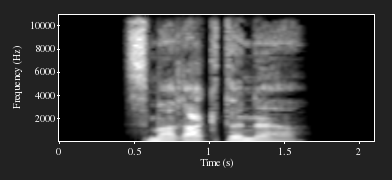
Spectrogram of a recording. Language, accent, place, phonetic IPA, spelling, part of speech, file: German, Germany, Berlin, [smaˈʁakdənɐ], smaragdener, adjective, De-smaragdener.ogg
- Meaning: inflection of smaragden: 1. strong/mixed nominative masculine singular 2. strong genitive/dative feminine singular 3. strong genitive plural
